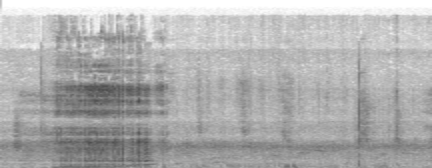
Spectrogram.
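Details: Father snoring during sleep: a loud, rough, fluttering breath sound followed by a quieter stretch of breathing; snoring.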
